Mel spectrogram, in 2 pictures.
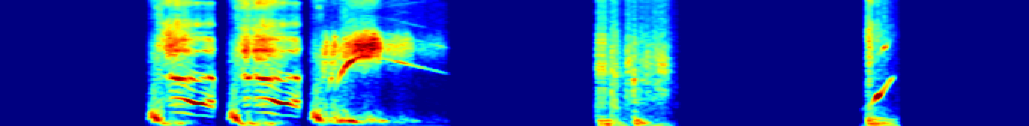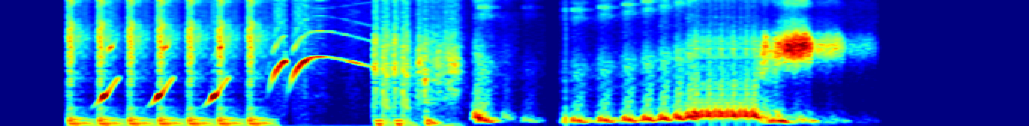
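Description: Cartoon punches and slaps land with sharp thwacks.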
